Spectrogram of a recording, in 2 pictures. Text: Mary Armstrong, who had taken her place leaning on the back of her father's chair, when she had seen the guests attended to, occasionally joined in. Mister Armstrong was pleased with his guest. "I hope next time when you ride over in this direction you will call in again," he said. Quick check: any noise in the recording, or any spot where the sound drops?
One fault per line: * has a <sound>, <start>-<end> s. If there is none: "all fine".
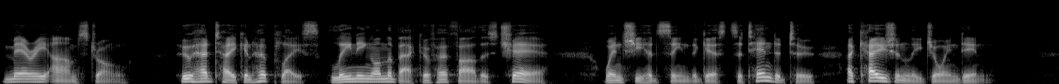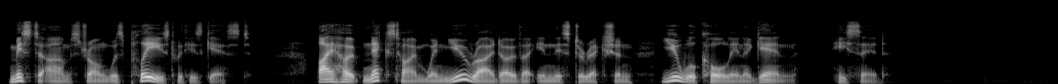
all fine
